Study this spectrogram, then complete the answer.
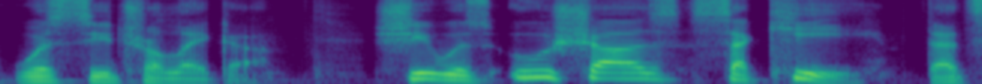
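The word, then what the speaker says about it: sakhi: She was Usha's saki. That's spelled s a k hi, which is a Sanskrit word for a really, really close girlfriend.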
